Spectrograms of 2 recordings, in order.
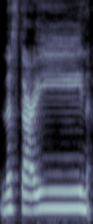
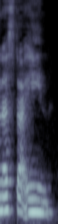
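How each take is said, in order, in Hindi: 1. आखिरी n से पहले के स्वर को लंबा खींचा जाता है। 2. आखिरी n से पहले के स्वर को छोटा रखा जाता है।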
